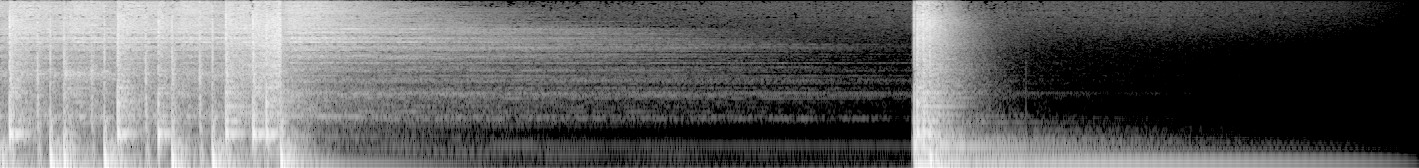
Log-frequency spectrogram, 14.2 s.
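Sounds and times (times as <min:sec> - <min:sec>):
percussion: 0:00.0 - 0:07.4.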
